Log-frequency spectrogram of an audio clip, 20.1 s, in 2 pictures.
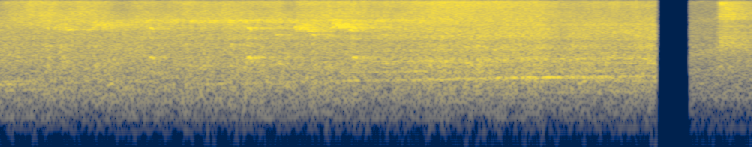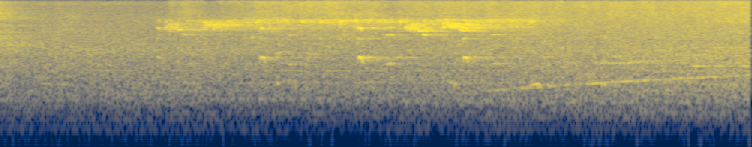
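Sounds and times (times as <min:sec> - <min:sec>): train wheels rumbling: 0:00.0 - 0:08.8, 0:09.4 - 0:20.0.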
